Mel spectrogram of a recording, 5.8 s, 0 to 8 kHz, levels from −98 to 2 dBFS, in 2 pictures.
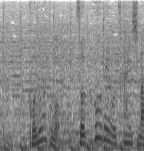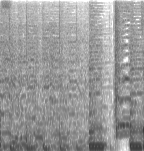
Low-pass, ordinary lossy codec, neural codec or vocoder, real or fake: none; none; none; real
